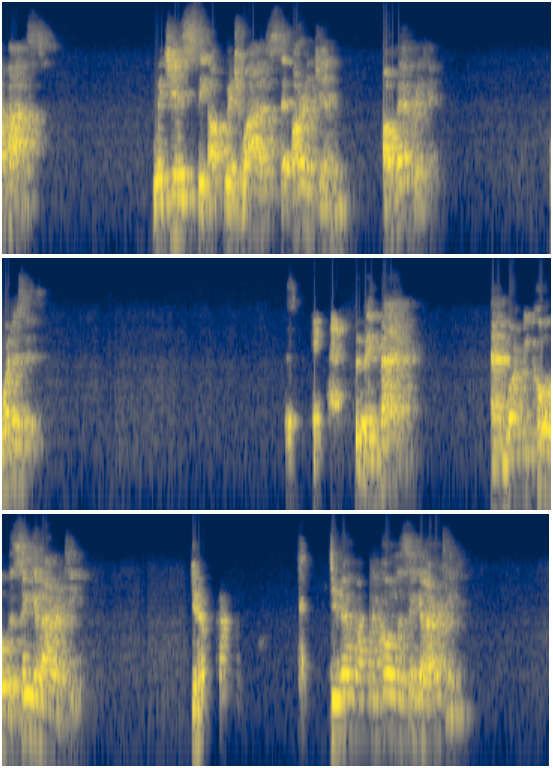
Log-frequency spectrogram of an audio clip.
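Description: A middle-aged man speaks with animation through a microphone, in short bursts with pauses.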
